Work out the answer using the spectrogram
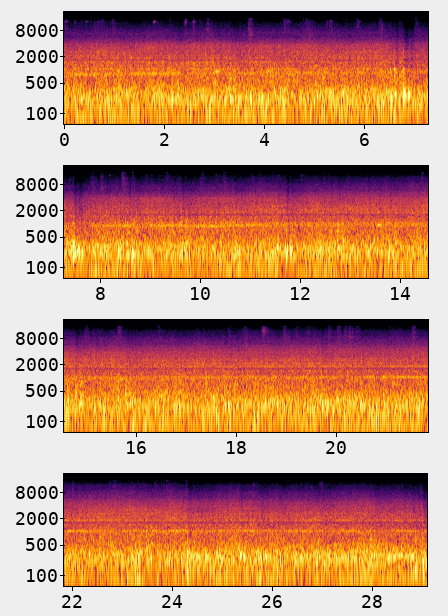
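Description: Seibu Railway commuter train running along the line: a steady rumble of wheels on rail with some clickety-clack and a faint steady tone above it.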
